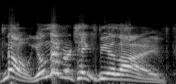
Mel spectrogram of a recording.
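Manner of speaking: high, loud, hammed-up heroic defiance; mock defiant cry. Player mocking a dramatic stand to the shopkeeper, hammed-up loud cry. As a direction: fling it back like a cornered hero. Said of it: "She's like".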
